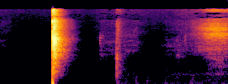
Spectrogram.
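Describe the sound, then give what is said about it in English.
A Skype slow clap sound effect: one loud, sharp clap followed after a pause by a second, much softer clap, then a faint hiss trailing off at the end. “Like, see, this is why I'm glad Skype still has the slow clap.”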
